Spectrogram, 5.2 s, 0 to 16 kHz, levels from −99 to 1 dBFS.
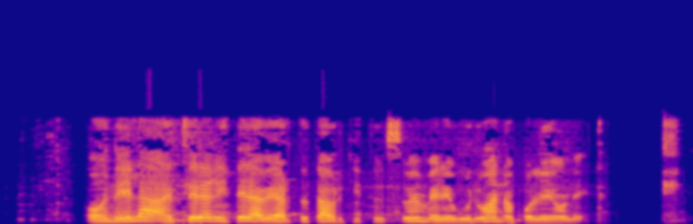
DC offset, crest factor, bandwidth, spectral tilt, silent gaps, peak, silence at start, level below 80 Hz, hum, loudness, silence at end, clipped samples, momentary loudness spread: under 0.1%; 16 dB; 8 kHz; -3 dB/octave; 4.67-4.91 s; 0 dBFS; 0.65 s; -68 dBFS; none; -14 LUFS; 0.15 s; under 0.1%; 16 LU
